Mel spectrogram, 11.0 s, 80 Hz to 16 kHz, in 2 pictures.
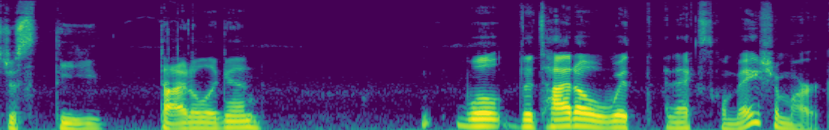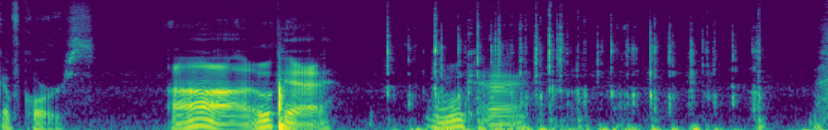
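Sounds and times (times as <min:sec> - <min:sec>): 
speech: 0:00.0 - 0:01.8, 0:02.8 - 0:07.8, 0:08.4 - 0:09.2
rapid typing on a computer keyboard: 0:08.0 - 0:10.7.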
